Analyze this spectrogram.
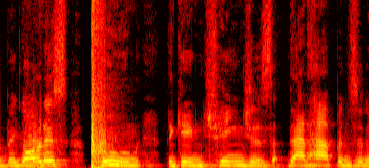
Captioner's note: claps hands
